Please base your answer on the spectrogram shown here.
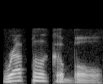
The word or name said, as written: replicable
